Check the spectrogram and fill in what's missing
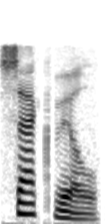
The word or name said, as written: Sackville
